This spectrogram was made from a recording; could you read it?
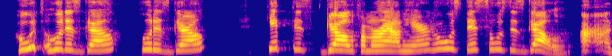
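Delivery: very high, loud put-on Caribbean mama accent. Acting out a Caribbean mama meeting her son's girl, in a put-on Caribbean mama accent. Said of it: "I'm trying to get my Caribbean accent on".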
